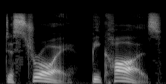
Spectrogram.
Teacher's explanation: an unstressed syllable followed by a stressed one, da-dum. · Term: Iamb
